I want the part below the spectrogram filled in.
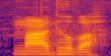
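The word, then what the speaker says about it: মাধবঃ: আমরা প্রথমে দেখতে পাচ্ছি মাধবাহ। আমরা আগেই জেনেছি যে শব্দের শেষে যদি কোন বিসর্গ থাকে তার জন্য অর্ধেক হ এর মত একটা সাউন্ড আসে। তাই এখানে হবে মাধবাহ।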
